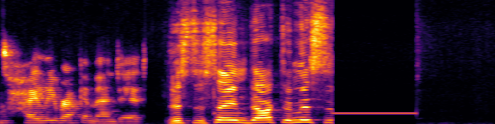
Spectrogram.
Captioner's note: beep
